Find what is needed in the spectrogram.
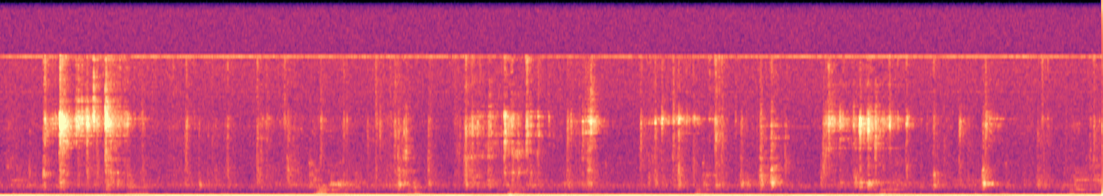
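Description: Faint scattered clicks and small knocks, with a few brief puffs of breath, from a man doing feet-raised push-ups, over a steady low hum.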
